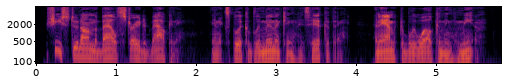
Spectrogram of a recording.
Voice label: American Texas Young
